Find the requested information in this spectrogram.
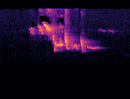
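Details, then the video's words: A European robin sings in the morning: one high, liquid warbling phrase of about one and a half seconds that tumbles downward and ends on a thin, sustained whistle. "The Robin's Sweet Singing"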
